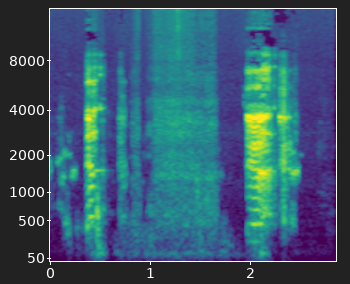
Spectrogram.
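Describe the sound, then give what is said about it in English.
A loud burp: two sharp throaty bursts frame a longer, rougher rumbling stretch in between, with no other sounds around it. “Good burp, ….”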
